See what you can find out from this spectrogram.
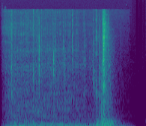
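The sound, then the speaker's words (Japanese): A front entrance door being closed: a quiet, sustained scraping rumble of under two seconds that swells slightly near the end, then stops abruptly into silence. “ああ、とりあえず開けっぱなしは寒いから玄関閉めて。”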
